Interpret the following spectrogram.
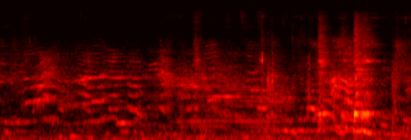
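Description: Children's voices chattering and calling out in the background, with a faint knock or two in the second half.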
